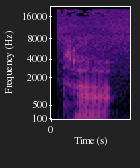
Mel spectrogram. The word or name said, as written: KA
